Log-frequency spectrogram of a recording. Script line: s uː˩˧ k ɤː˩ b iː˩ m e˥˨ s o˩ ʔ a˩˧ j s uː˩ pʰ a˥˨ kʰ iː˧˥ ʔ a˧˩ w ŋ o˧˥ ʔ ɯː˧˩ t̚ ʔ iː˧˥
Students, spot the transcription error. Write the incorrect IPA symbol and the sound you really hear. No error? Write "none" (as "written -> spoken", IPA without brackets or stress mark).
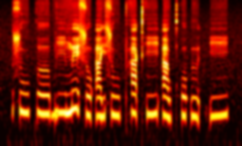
ŋ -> kʰ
